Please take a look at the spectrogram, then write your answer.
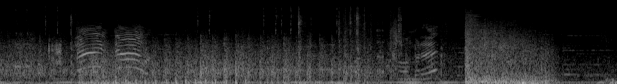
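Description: Machine gun bursts and scattered gunfire in the World War II strategy game Company of Heroes 2, rattling under overlapping in-game voice lines, with a heavier blast near the end.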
